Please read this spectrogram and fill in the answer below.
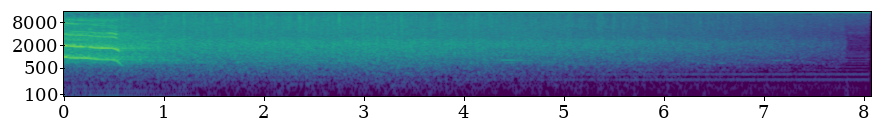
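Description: Large concert crowd applauding and cheering, fading away steadily to near silence. A held vocal note and the band's low end stop within the first second.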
